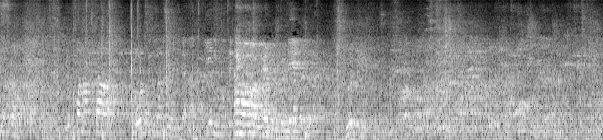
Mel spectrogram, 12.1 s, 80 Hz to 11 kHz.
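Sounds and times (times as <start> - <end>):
footsteps on tiled floor: 0.2 - 4.6.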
